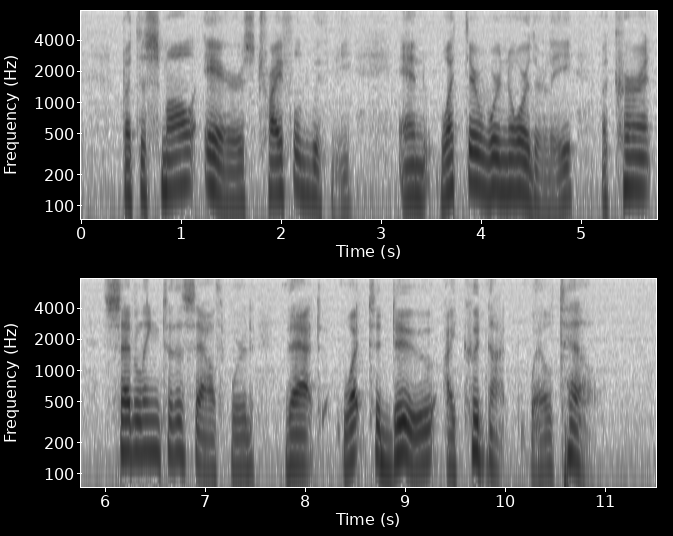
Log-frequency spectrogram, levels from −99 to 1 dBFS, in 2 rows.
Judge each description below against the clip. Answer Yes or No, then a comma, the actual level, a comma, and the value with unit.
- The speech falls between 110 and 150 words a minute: Yes, average, 140 wpm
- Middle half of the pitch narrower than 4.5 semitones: No, average, 4.9 semitones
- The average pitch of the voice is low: Yes, low, 130 Hz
